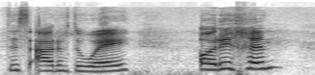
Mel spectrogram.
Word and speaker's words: Origen: us what to say well both ways are fine origen is how you say in spanish so you actually say like if you were a spanish person but origin is how you will say it if you are not a spanish speaker you say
